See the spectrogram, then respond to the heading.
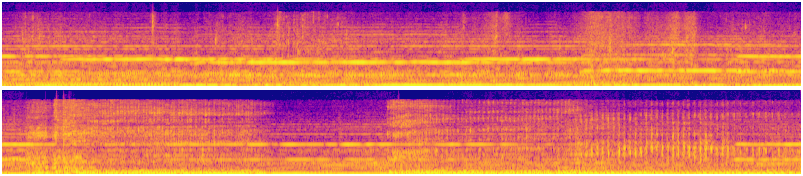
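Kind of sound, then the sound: animal, tiger roaring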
